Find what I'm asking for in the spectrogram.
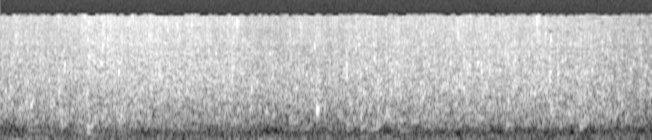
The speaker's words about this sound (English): As you drift now to sleep, lulled by the low thunder of the waves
